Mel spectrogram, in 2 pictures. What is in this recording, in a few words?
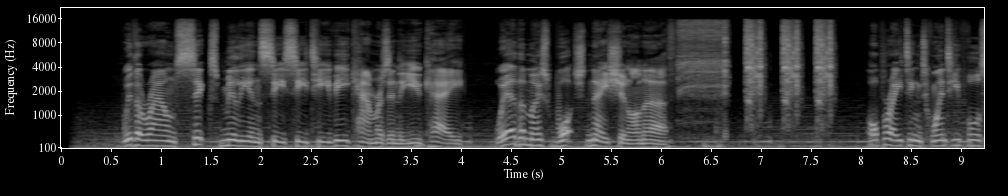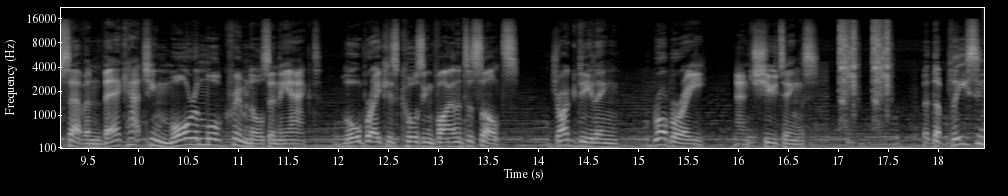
Documentary; CCTV Caught On Camera; Vocal Point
